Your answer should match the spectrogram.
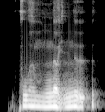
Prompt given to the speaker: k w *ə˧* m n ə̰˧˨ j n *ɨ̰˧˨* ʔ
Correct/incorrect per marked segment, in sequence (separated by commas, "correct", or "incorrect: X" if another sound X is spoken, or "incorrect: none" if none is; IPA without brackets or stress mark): incorrect: ə̤˨˩, correct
